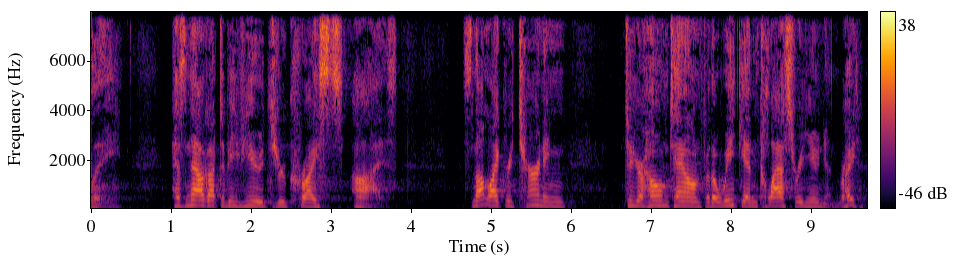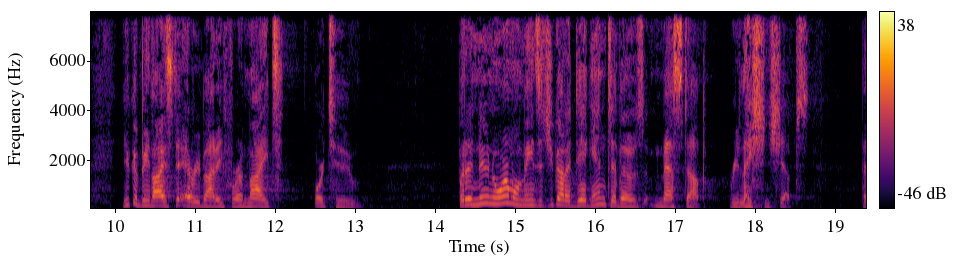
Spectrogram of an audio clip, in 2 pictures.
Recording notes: On Easter Sunday at Redeemer Presbyterian Church in Charleston, SC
